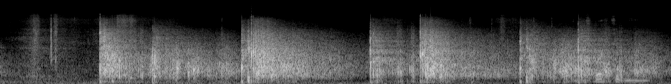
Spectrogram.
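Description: Bolt-action rifles, an M44 and a K98, fire at an outdoor range: several loud, sharp cracks spaced a second or so apart, each with a long rolling echo tail, with faint voices between shots.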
